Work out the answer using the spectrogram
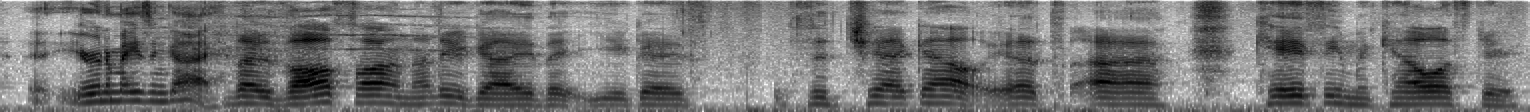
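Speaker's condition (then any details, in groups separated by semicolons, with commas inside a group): Cerebral palsy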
